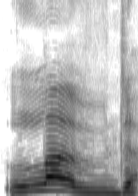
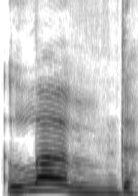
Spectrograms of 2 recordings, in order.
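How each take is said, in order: No difference in how they are said.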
